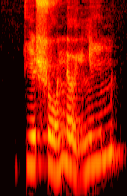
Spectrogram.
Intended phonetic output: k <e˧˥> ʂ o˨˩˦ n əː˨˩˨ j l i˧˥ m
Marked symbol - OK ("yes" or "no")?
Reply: no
